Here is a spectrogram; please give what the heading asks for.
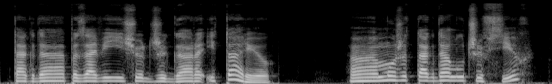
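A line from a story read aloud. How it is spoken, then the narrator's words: Uncertain suggestion. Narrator (Russian): Неуверенно предложила Мэджери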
